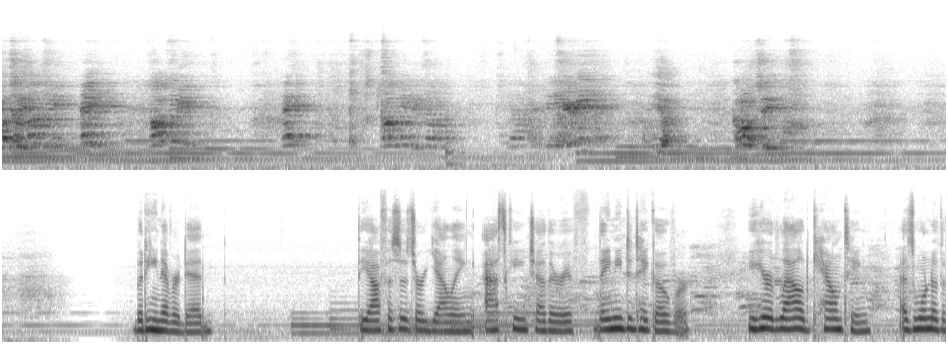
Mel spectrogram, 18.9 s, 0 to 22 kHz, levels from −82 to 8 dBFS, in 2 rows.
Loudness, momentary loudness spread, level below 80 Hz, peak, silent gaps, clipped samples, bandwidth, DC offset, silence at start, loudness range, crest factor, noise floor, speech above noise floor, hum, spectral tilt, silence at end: -22 LUFS; 21 LU; -56 dBFS; -4 dBFS; none; under 0.1%; 12.5 kHz; under 0.1%; 0 s; 7 LU; 18 dB; -55 dBFS; 35 dB; none; -6 dB/octave; 0 s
